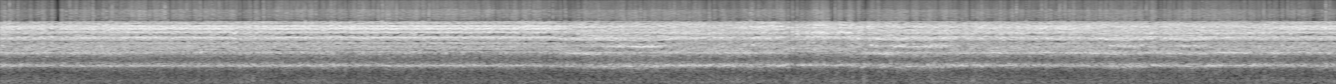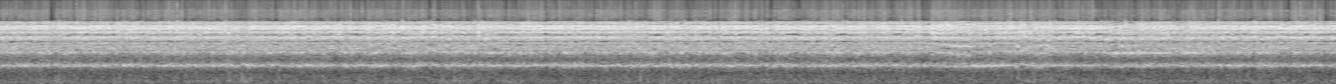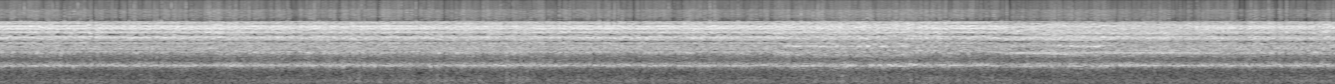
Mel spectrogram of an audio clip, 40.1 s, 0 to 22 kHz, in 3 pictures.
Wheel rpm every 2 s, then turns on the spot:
230, 230, 230, 230, 220, 220, 230, 230, 230, 230, 240, 230, 230, 230, 230, 240, 230, 220, 220, 230.
none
